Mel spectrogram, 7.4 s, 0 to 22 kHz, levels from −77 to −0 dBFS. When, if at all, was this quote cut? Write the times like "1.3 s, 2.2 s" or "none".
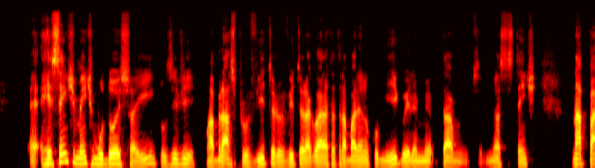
2.5 s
